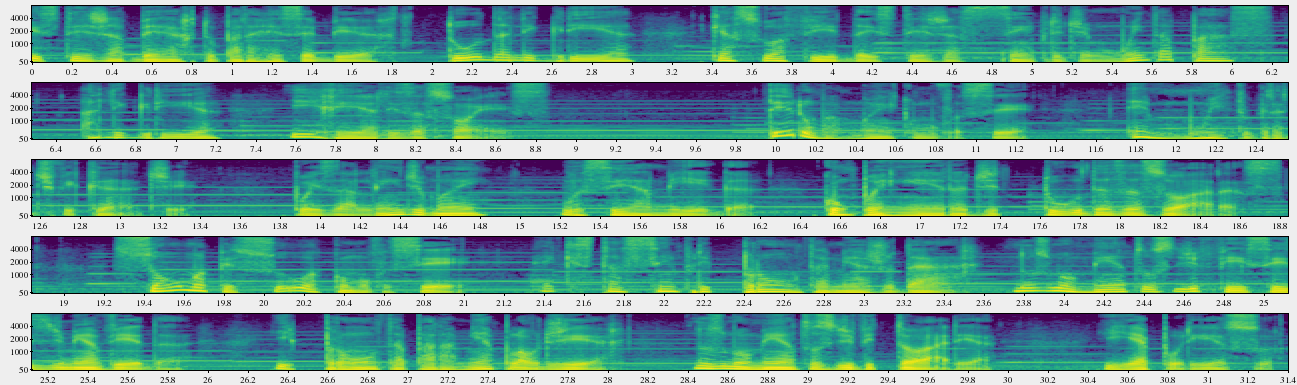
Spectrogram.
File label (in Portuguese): Feliz Natal pra Mae, M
